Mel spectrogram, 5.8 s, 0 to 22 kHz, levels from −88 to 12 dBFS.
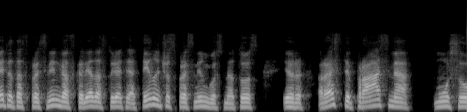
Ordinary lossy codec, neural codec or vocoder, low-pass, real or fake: AAC, 48 kbps; none; 7.2 kHz; real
